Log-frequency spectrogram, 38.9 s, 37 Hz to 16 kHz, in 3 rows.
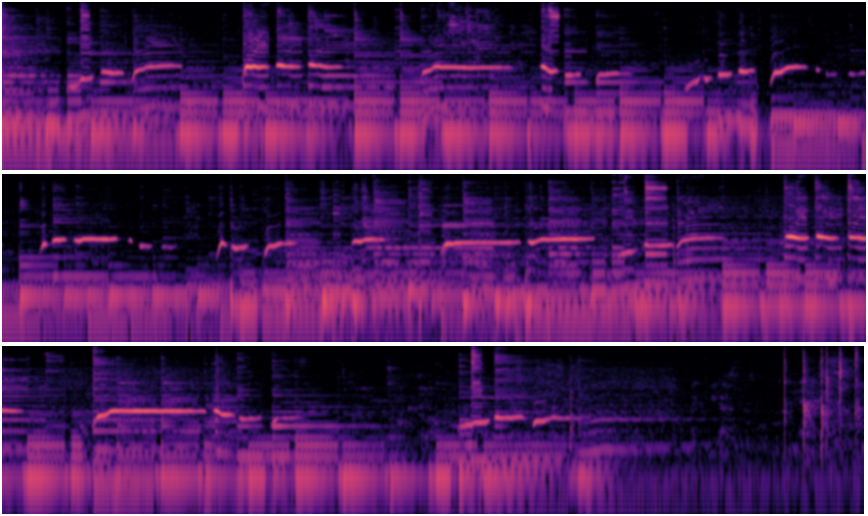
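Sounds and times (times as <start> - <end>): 
sustained instrumental backing: 0.0 - 36.4
person whistling a little tune with gliding, bending notes: 1.0 - 2.9, 3.5 - 5.3, 6.3 - 9.5, 10.2 - 23.9, 24.6 - 30.8, 32.8 - 36.0.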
